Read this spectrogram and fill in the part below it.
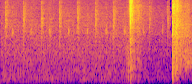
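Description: A shot cracks sharply.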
